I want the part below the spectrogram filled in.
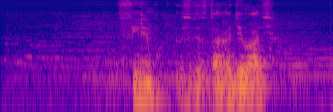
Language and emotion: Russian, neutral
